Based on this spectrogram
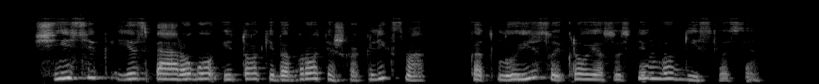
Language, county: Lithuanian, Vilnius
